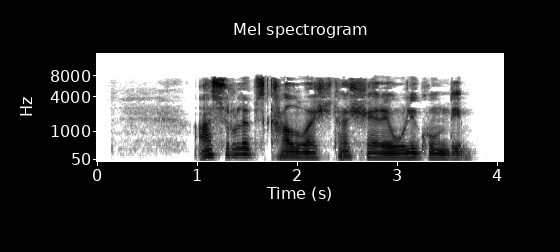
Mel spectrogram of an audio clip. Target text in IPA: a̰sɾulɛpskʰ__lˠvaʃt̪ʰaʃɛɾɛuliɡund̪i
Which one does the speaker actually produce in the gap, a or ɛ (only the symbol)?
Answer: a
